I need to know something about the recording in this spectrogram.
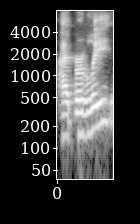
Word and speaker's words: hyperbole: let's get started uh hyperbole that's how you say it not uh how the british say it sometimes and uh you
